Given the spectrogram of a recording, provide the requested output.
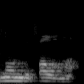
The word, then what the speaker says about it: non-refoulement: Non-refoulement is a French term. It is pronounced as per the French pronunciation, but it is written in English as non-refoulement, but it is pronounced as non-refoulement.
